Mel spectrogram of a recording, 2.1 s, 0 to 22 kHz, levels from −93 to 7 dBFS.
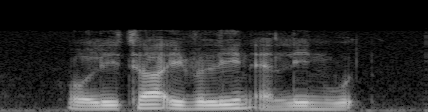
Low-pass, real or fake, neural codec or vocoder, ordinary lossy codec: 7.2 kHz; real; none; none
